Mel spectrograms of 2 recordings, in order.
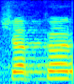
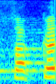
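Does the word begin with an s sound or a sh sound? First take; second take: sh; s. First: The first sound is a sh. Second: The first sound is a plain s. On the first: The speaker calls it right. "तो ये तो हो गया शक्कर" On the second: The speaker calls it wrong. "नहीं बोलना आपको"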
